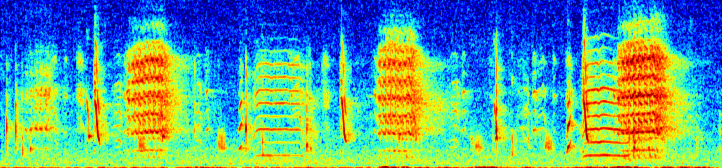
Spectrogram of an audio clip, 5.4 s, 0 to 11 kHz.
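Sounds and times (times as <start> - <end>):
Eurasian jay Garrulus glandarius harsh rasping screeches: 0.2 - 5.3.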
